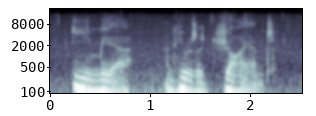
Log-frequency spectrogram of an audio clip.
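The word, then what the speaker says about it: Ymir: The first being to emerge from the ice was Emir pronounced Eir and he was a giant.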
